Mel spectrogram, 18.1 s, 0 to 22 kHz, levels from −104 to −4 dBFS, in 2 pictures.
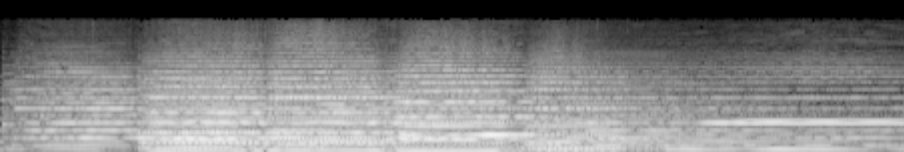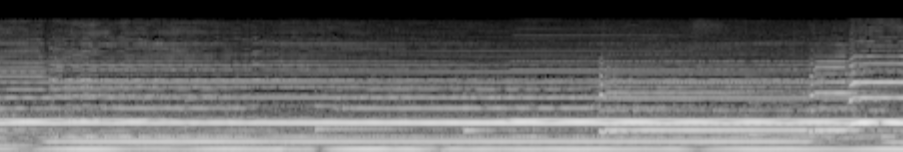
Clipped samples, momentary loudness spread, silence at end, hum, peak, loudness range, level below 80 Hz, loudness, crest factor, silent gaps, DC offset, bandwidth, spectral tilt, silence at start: under 0.1%; 11 LU; 0 s; none; 0 dBFS; 10 LU; -28 dBFS; -18 LUFS; 16 dB; none; under 0.1%; 12 kHz; -6.5 dB/octave; 0 s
